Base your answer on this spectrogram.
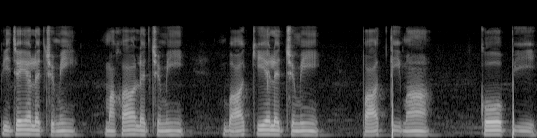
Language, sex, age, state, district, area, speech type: Tamil, male, 18-30, Tamil Nadu, Pudukkottai, rural, spontaneous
